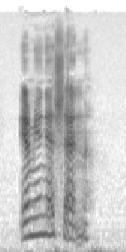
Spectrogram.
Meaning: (noun) Articles used in charging firearms and ordnance of all kinds; as powder, balls, shot, shells, percussion caps, rockets, etc
- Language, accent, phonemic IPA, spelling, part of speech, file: English, US, /ˌæmjuˈnɪʃən/, ammunition, noun / verb, En-us-ammunition.ogg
